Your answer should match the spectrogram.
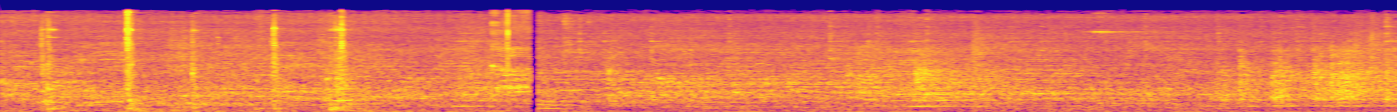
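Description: Brass toggle levers on a copper panel being flipped by hand, giving a sharp metallic click about every half second over a busy background. About four seconds in, the sound cuts off abruptly and gives way to a room with a voice talking and background music.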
